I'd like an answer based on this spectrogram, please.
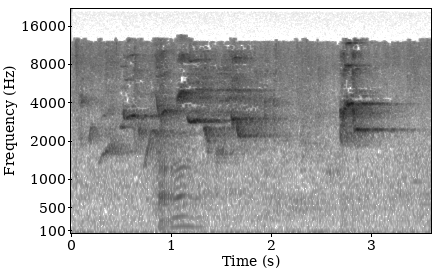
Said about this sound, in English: Who's that calling? I'm not sure which bird that is.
